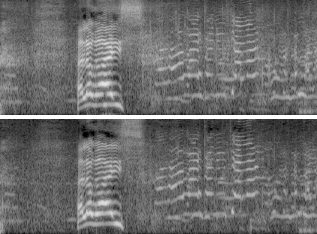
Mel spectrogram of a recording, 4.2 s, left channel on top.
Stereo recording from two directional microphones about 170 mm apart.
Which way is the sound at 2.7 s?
30° right (ahead or behind).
